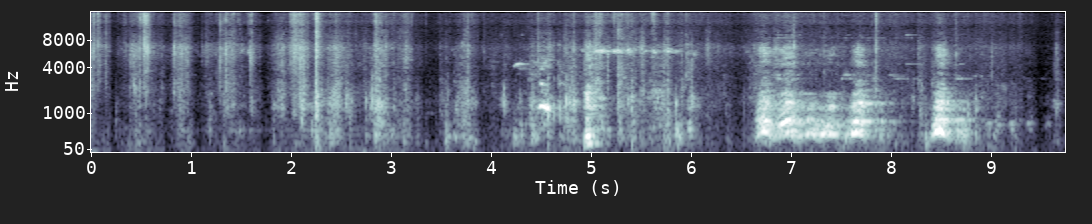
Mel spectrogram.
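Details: Kangal dogs on a family farm at feeding time, with scattered soft barks and noises early on, then a dense burst of excited, overlapping barking near the end, capped by one loud bark.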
